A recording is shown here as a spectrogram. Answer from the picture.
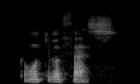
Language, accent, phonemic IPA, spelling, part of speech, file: French, Canada, /kɔ̃.tʁə.fas/, contrefasses, verb, LL-Q150 (fra)-contrefasses.wav
- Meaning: second-person singular present subjunctive of contrefaire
